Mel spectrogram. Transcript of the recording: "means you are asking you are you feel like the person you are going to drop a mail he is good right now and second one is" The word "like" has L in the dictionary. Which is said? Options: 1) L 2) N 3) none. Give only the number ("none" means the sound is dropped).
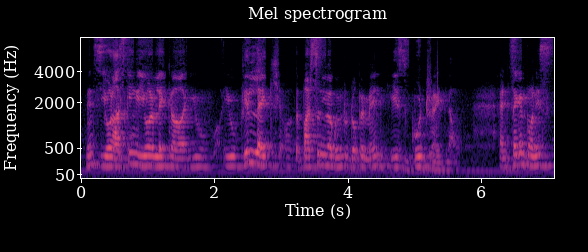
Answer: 1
